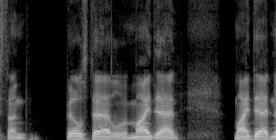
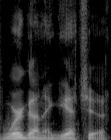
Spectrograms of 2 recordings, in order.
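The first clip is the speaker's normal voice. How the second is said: cigar ad pitchman; 6 semitones lower, 8 dB quieter than usual. Retold or imitated. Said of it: "And he goes".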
